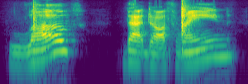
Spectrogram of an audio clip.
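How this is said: The stress falls on the word love. The speaker calls it right. "It makes more sense to emphasize love"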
